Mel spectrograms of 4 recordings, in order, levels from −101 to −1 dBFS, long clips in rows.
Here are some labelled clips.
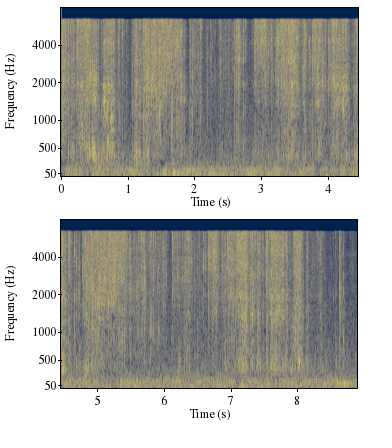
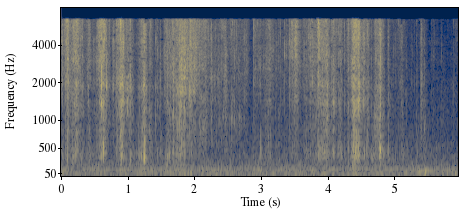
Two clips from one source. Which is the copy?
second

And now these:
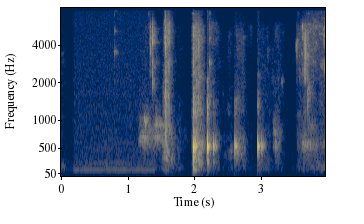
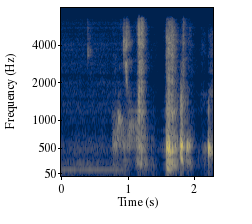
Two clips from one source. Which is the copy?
second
